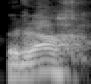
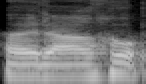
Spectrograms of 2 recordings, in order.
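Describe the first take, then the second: First: राह ending cleanly on h, no vowel after it; राह with the vowel dropped; correct reading rah. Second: राहो with a final o sound, marked as wrong; राहो read with the final o; wrong reading raho. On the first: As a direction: say राह short, with no o and no a at the end. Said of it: "राहा भी नहीं कहना". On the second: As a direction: say राहो ending in a clear o vowel, the incorrect way. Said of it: "राहो नहीं पढ़ेंगे". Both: Shown as a demonstration.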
